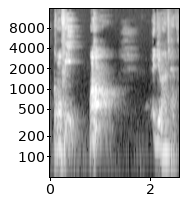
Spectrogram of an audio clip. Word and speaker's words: confit: uh c o n fi T and it's pronounced Ki you don't have to have to laugh and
